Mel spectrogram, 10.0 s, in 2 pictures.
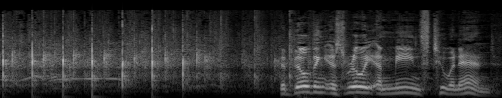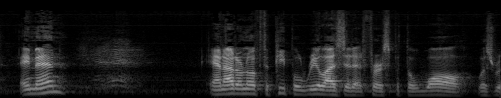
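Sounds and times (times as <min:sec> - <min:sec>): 
scattered applause: 0:00.0 - 0:04.0
rhythmic audience clapping: 0:00.0 - 0:04.3
speech: 0:02.8 - 0:05.8, 0:07.1 - 0:10.0.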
